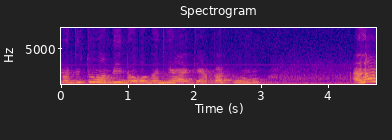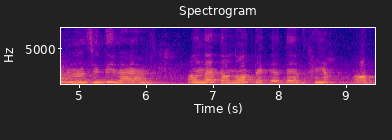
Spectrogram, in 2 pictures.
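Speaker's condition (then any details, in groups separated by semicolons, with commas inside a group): Cerebral palsy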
